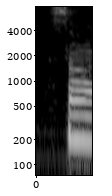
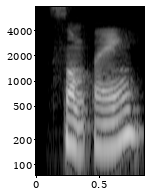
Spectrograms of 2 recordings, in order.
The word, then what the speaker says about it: something: Something, again, she doesn't even pronounce the TH here in the word something because she reduces this to some. We have the NG sound at the end. It's not something, it's something.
